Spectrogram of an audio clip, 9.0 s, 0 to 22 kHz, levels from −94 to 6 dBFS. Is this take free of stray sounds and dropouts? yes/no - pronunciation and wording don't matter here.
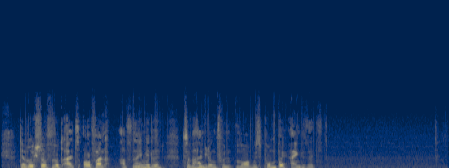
yes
